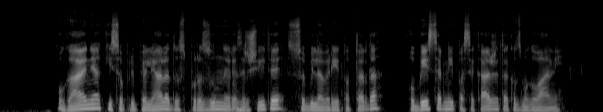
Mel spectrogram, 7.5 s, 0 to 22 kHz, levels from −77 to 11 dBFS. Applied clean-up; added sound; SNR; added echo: neural mask model Resemble Enhance denoiser.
